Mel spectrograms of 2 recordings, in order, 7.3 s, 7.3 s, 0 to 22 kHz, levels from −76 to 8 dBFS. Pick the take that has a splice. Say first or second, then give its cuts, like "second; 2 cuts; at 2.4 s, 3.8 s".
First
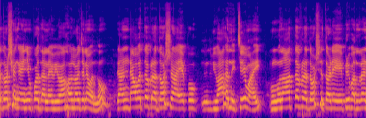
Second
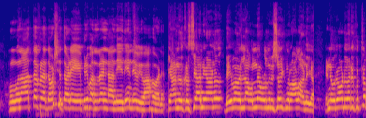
second; 3 cuts; at 3.4 s, 4.5 s, 6.4 s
